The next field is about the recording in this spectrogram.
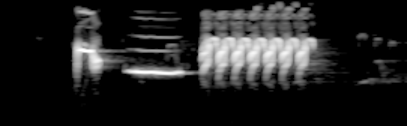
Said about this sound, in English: Another sound that stands out so clearly on Nantucket is the song of the eastern towhee.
